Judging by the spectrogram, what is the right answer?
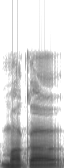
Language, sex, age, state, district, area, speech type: Goan Konkani, male, 30-45, Goa, Canacona, rural, spontaneous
